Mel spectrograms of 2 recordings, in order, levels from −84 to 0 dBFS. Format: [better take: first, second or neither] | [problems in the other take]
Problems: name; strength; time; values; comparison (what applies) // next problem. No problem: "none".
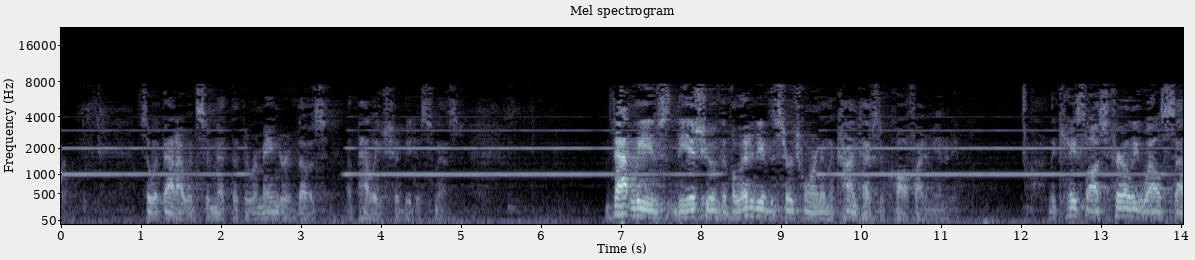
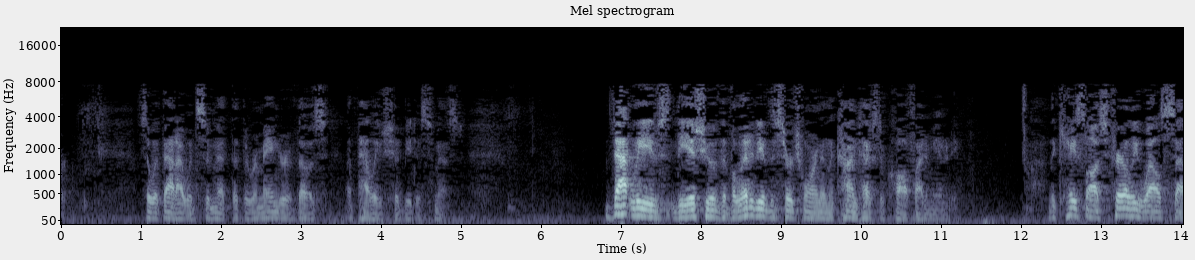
second | background sound (Wind instrument, woodwind instrument); 11 dB below the speech // room echo; dies away in 1.8 s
